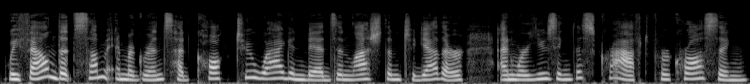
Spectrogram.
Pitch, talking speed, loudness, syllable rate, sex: 240 Hz, 170 wpm, -18 LUFS, 4.3 syllables/s, female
